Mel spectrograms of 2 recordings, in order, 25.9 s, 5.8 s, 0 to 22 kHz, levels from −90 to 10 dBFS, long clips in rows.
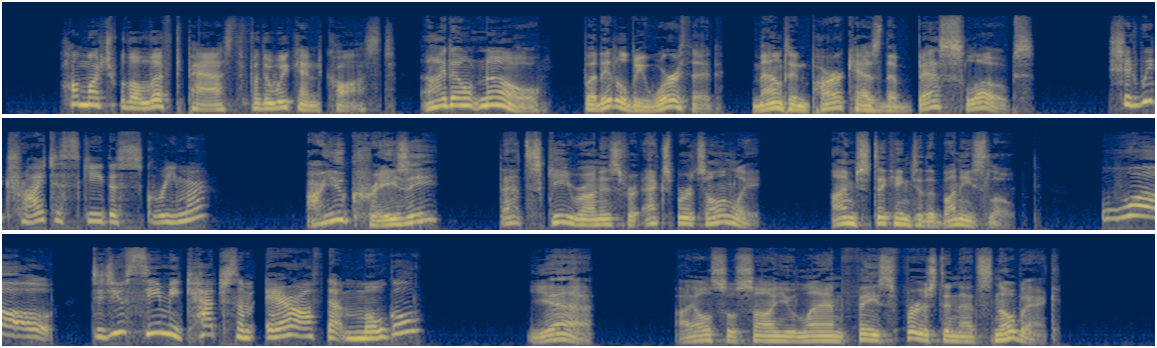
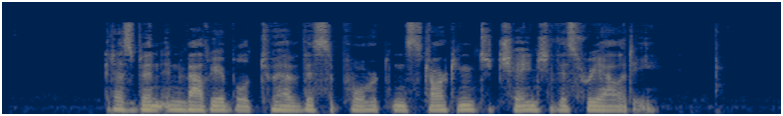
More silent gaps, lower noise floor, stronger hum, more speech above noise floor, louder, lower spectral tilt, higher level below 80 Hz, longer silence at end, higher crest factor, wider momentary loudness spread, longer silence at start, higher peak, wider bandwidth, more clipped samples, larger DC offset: neither; second, -75 dBFS vs -81 dBFS; neither; first, 59 dB vs 48 dB; first, -17 LUFS vs -34 LUFS; about the same, -5 dB/octave vs -4.5 dB/octave; about the same, -52 dBFS vs -56 dBFS; second, 0.75 s vs 0.95 s; about the same, 16 dB vs 20 dB; first, 12 LU vs 6 LU; second, 0.45 s vs 0.75 s; first, -2 dBFS vs -16 dBFS; first, 14 kHz vs 11.5 kHz; neither; neither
